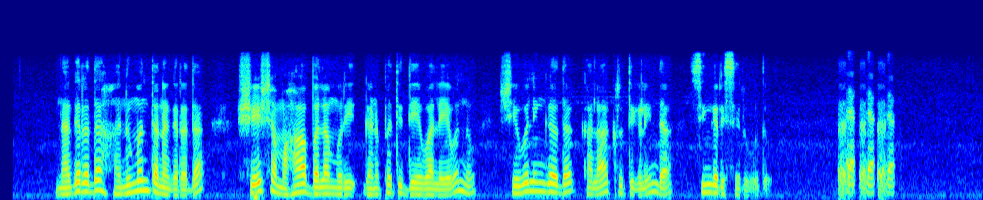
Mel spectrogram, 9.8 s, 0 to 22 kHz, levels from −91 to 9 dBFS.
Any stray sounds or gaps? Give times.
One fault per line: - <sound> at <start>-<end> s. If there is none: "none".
- laugh at 8.4-9.0 s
